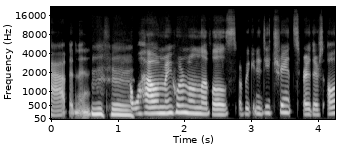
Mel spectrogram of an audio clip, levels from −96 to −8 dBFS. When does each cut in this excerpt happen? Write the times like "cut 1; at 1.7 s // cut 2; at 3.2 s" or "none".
cut 1; at 2.8 s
